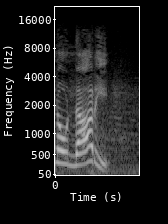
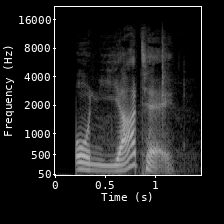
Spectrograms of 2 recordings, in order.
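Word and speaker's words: Oñate: And, well, we actually found out earlier today when me and Fletcher, the TV broadcaster, that, well, there's actually an Enye in his name. And so the official pronunciation is Onyate, as this pitch is a little outside for ball number one. He says the real pronunciation is Onyate, even though he likes people saying Onati when they're trying to pronounce it without the Enye.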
